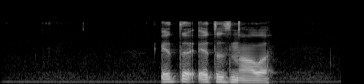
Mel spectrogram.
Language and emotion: Russian, neutral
